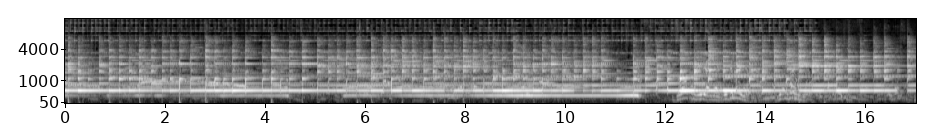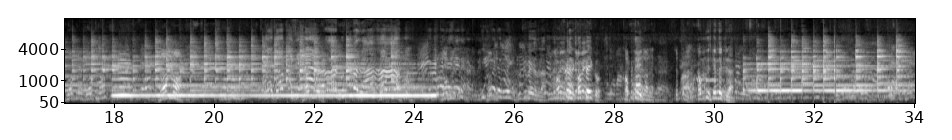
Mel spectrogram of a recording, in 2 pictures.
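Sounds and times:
voices chanting: 0.0 - 15.1
bells ringing rapidly: 0.0 - 24.6, 29.8 - 34.0.

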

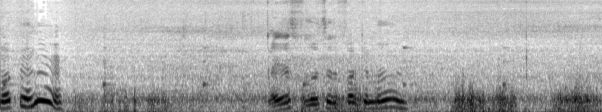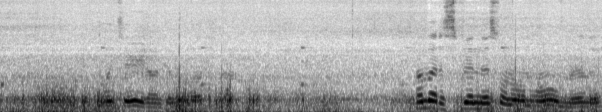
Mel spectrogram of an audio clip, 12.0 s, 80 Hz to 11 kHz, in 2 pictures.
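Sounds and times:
street traffic passing: 0.0 - 12.0
wind buffeting microphone: 0.0 - 12.0.

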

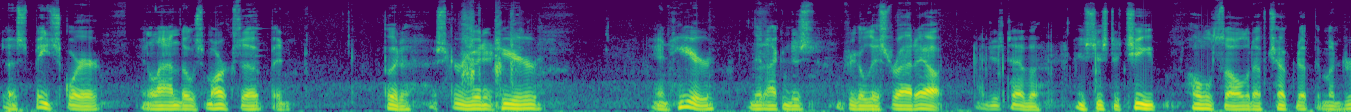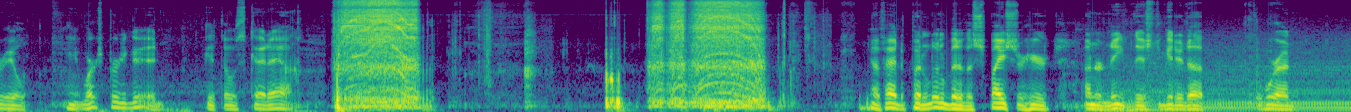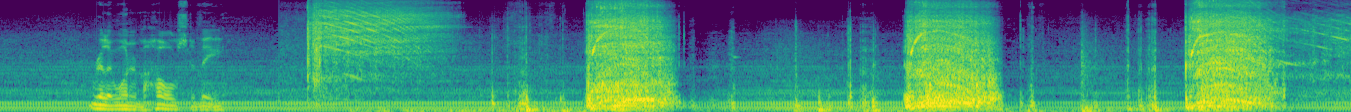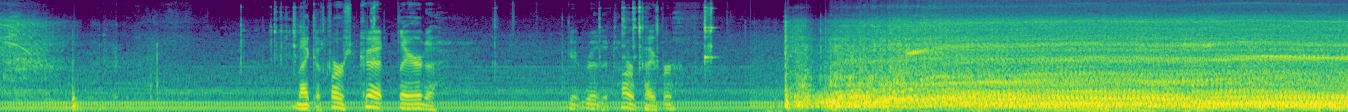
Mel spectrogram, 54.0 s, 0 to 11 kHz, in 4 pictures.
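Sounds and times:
cordless drill driving screws: 16.8 - 17.9, 20.0 - 21.4, 30.1 - 31.7, 32.9 - 33.9, 36.1 - 37.1, 38.8 - 41.2.

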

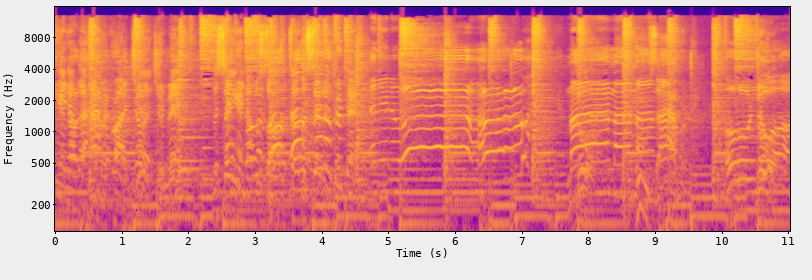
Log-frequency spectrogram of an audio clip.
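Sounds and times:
band with bass and drums: 0.0 - 11.0
male vocal quartet singing gospel: 0.0 - 11.0.

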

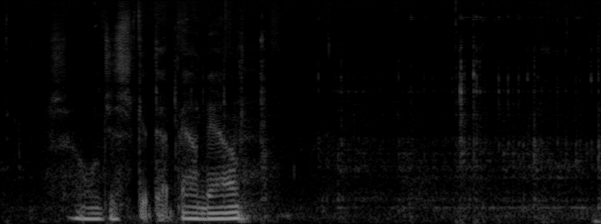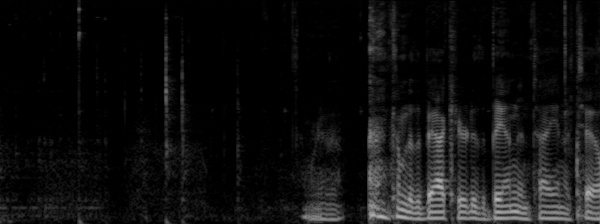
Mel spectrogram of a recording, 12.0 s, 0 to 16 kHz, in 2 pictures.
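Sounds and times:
faint small clicks and ticks: 1.0 - 12.0.

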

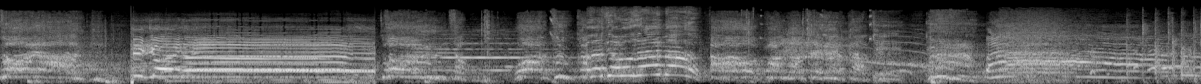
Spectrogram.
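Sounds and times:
choppy shouting and chanting: 0.0 - 11.0.

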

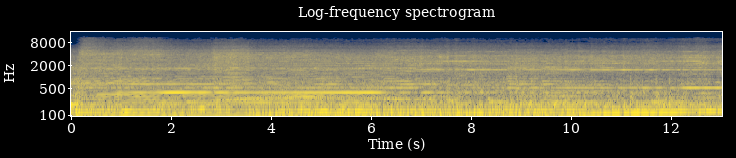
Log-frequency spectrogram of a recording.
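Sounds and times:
rock band electric guitars: 0.0 - 13.0.

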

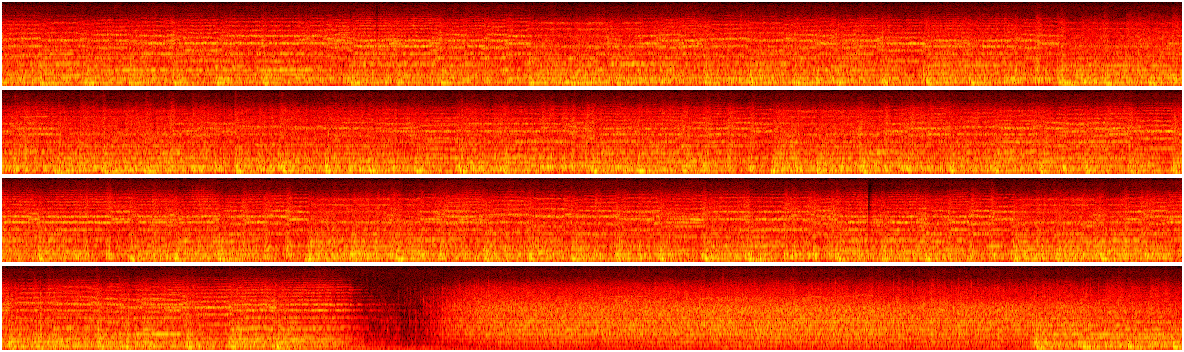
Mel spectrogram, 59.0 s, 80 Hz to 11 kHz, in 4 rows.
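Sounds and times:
bagpipes playing a tune: 0.0 - 50.1, 52.7 - 59.0
marching bass and side drums: 0.0 - 59.0.

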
